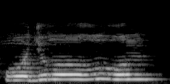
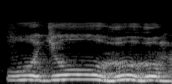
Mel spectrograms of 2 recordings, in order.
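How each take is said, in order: First: The H sound is weak and barely heard. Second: The H sound is pronounced clearly and audibly. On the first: The speaker calls it wrong. "Jangan sampai" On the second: The speaker calls it right. "harusnya jelas"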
